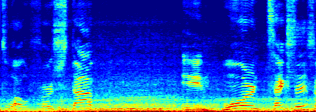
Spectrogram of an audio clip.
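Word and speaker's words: Boerne: Let's get to our first stop in Bourne, Texas. I think that's how you pronounce it. Bourne, B-O-E-R-N-E, I believe.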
